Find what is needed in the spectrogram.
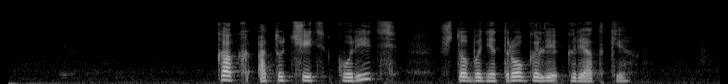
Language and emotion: Russian, neutral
